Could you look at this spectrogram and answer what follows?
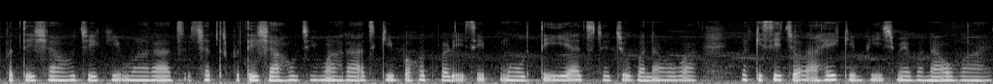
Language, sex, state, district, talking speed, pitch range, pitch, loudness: Hindi, female, Bihar, Gaya, 175 wpm, 185-200 Hz, 195 Hz, -16 LUFS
